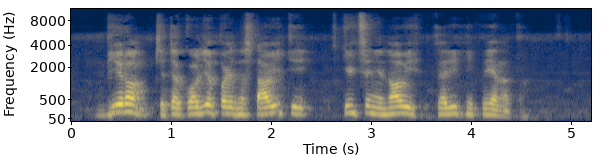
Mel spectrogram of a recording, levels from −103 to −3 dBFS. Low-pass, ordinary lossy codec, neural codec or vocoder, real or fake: 9.9 kHz; MP3, 48 kbps; codec, 24 kHz, 1.2 kbps, DualCodec; fake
